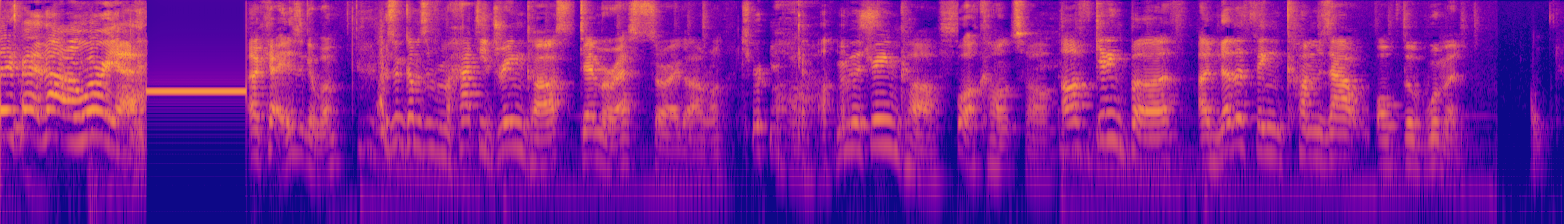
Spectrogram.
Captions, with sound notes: You weren't expecting that one were ya Okay, this is a good one This one comes in from Hattie Dreamcast... Demarest, sorry I got that wrong Dreamcast? *laughs* Ahhh, remember dreamcast What a console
